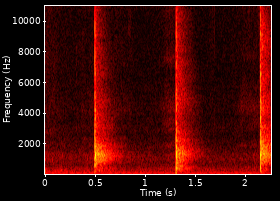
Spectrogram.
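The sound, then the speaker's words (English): A slow clap: three single, sharp hand claps spaced evenly about eight-tenths of a second apart, each ringing briefly before fading, with no voices in between. “I get a slow clap.”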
